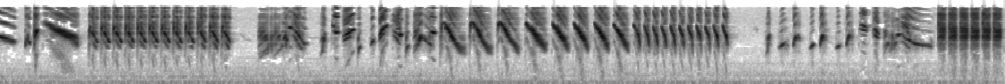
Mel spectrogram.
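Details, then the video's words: Authentic khalwi sarfati song of a goldfinch: long, lively sequence of high sweeping notes and rapid trills, brief pauses between phrases, ending on a bright buzzy rattle. "أفضل تغريد بندوق حسون خلوي أصيل الله يبارك لصحابو ما شاء الله لغه خلوي أصيل سرفاتي"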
